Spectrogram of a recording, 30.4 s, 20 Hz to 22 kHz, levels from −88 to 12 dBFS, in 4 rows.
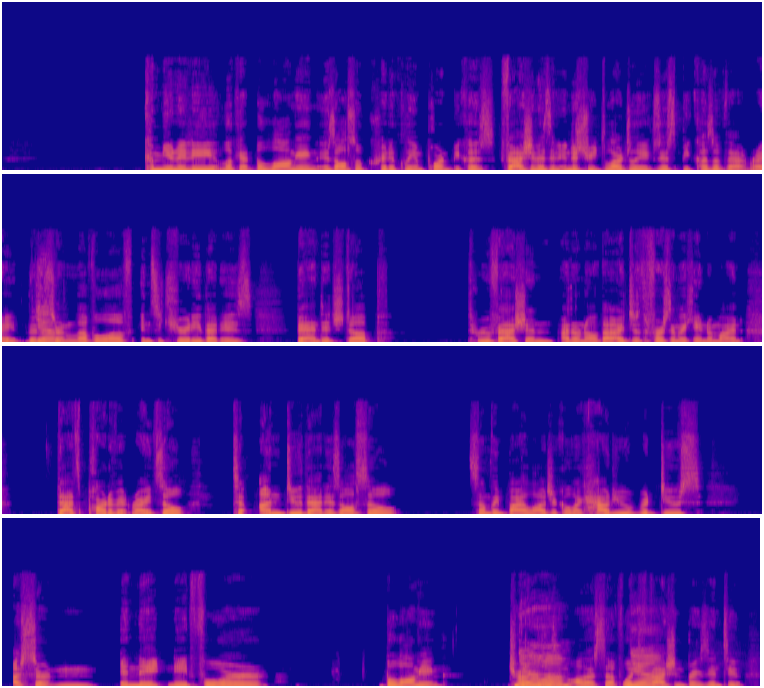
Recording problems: none

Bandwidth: 14.5 kHz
